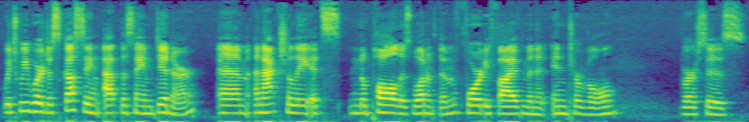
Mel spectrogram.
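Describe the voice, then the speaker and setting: A woman's voice: mid-range voice, fairly even intonation, moderate pace, fairly bright tone. A young woman co-hosting a podcast, chatting in a casual, tipsy way, swearing lightly and laughing easily. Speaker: podcast co-host. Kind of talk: casual chat.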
